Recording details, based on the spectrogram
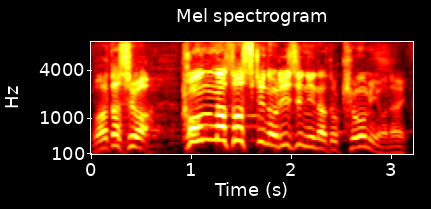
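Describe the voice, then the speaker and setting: A man's voice: extremely high pitch, wildly swooping pitch, moderate pace, exaggerated voice. A man playing a proud, stiff rival prosecutor with formal declamatory delivery in a stage play. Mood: grave. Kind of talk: theatrical stage play acting. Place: theatre stage. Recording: theatre recording with music behind.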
